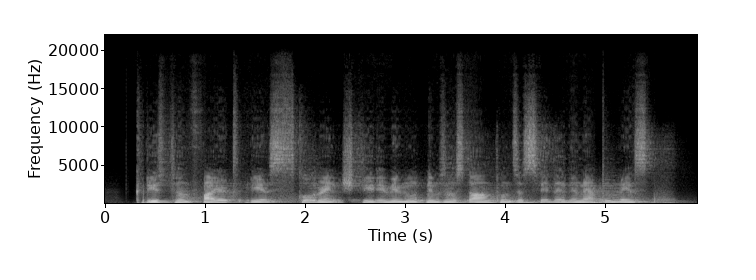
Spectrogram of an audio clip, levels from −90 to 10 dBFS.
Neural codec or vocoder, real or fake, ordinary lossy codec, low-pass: codec, 44.1 kHz, 0.9 kbps, DAC; fake; none; 19.8 kHz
